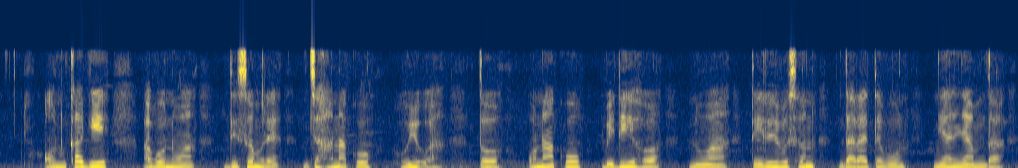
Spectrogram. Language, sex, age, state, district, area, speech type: Santali, female, 18-30, West Bengal, Paschim Bardhaman, rural, spontaneous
